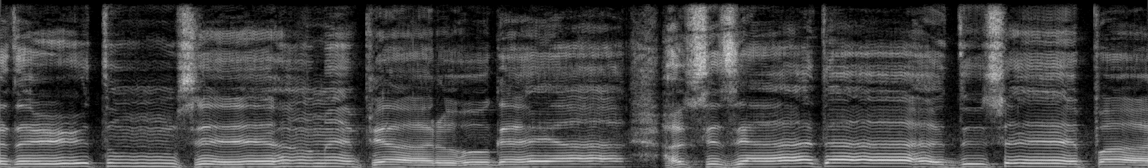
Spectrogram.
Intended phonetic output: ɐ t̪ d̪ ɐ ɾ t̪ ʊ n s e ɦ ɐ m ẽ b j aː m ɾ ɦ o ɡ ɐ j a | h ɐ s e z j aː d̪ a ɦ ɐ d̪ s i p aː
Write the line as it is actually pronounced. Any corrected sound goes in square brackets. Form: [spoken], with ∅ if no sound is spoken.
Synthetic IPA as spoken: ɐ [∅] d̪ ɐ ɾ t̪ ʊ [m] s e ɦ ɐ m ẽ [p] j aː [∅] ɾ ɦ o ɡ ɐ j a | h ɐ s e z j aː d̪ a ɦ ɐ d̪ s [e] p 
